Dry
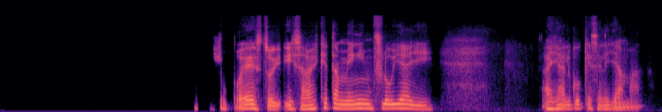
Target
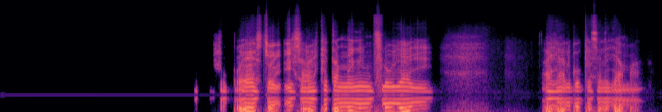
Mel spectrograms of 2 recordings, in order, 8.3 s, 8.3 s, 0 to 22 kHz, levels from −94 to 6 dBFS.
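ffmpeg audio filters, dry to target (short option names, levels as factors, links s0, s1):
-af "aeval=exprs='0.422*(cos(1*acos(clip(val(0)/0.422,-1,1)))-cos(1*PI/2))+0.0531*(cos(4*acos(clip(val(0)/0.422,-1,1)))-cos(4*PI/2))+0.0473*(cos(5*acos(clip(val(0)/0.422,-1,1)))-cos(5*PI/2))+0.015*(cos(6*acos(clip(val(0)/0.422,-1,1)))-cos(6*PI/2))':c=same,aeval=exprs='val(0)*sin(2*PI*620*n/s)':c=same,asubboost=boost=5:cutoff=180"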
